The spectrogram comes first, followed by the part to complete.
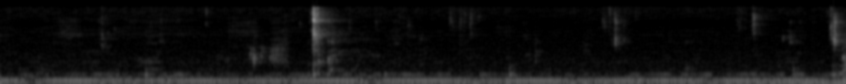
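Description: Faint mouth sounds of someone tasting yogurt, with small scattered clicks and one sharp click about a second and a half in, over a steady low hum.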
